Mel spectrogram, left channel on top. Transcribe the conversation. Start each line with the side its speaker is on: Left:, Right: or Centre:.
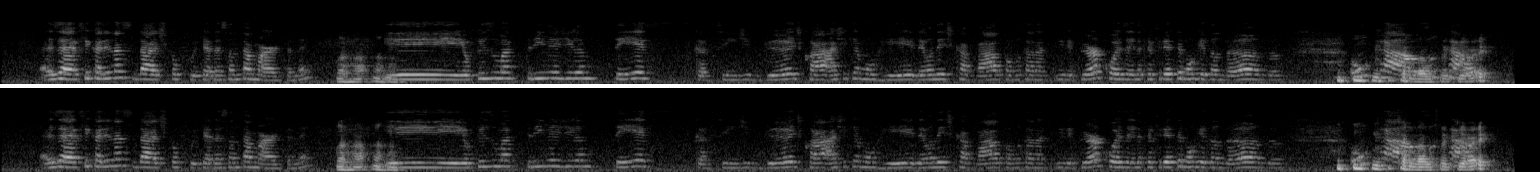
Left: Mas é, fica ali na cidade que eu fui, que era Santa Marta, né?
Right: Aham, aham.
Left: E eu fiz uma trilha gigantesca, assim, gigante. qua- Achei que ia morrer. Daí eu andei de cavalo pra voltar na trilha. Pior coisa ainda, preferia ter morrido andando.
Right: <laughs>
Left: Um caos,
Right: Cavalo
Left: um
Right: foi
Left: caos.
Right: pior.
